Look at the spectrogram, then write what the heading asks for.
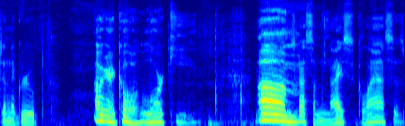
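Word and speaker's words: Loki: It's pronounced Lore Key for the Eric in the Patreon chat. Okay. He He made a post in the group. Okay, cool. Lor Key.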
